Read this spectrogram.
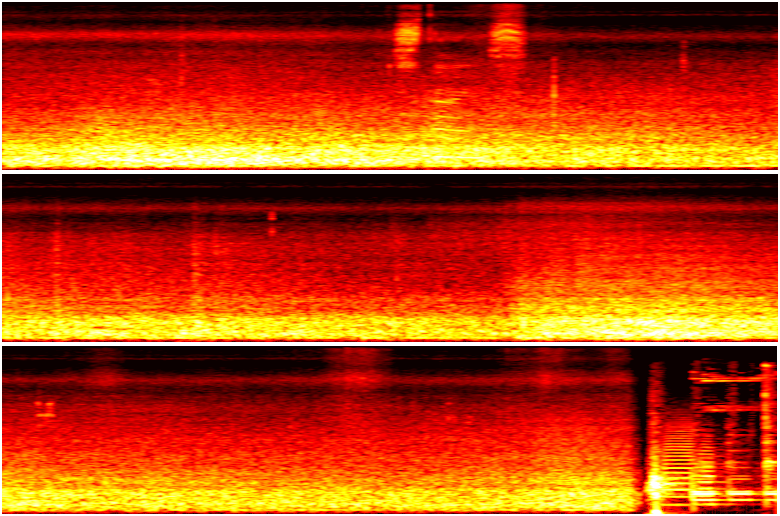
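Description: Gentle waves wash onto a sandy shore.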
